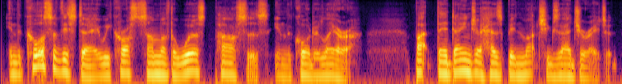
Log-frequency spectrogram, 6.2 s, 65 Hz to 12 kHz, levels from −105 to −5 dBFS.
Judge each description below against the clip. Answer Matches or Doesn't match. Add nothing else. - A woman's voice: Doesn't match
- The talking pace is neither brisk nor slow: Doesn't match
